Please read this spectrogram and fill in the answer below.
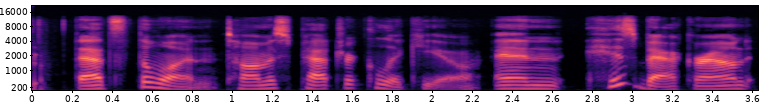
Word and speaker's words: Colicchio: And just so everyone's clear, the name Kikio, pronounced K O is L.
